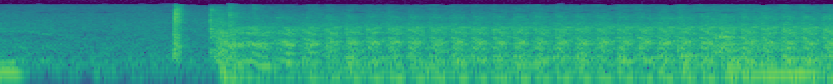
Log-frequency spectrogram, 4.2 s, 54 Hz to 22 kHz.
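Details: 2006 Ford 6.0 Powerstroke diesel, long crank cold, no start hot: steady cranking about three beats a second with no firing while injection control pressure fails to build; long crank from low injection control pressure.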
